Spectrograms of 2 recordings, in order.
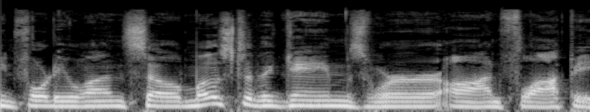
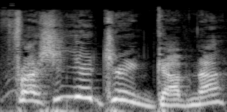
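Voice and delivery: very high fake put-on British accent; 10 semitones higher than usual. Answering a request to say something British: put-on British accent. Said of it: "can you say something about the governor?".

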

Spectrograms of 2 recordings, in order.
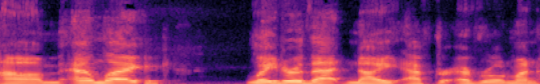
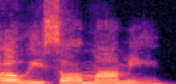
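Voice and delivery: mock breezy, far too casual, pitched up; 6 semitones higher than usual. Retelling how mom explained the child's fright: imitating mom's casual tone. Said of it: "You're being too casual about this".

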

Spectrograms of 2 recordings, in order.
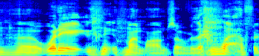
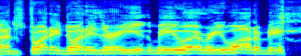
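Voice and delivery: acted yell, much higher pitch; 9 semitones higher than usual. Retelling what the speaker yelled out in a restroom, retelling a yell. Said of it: "And I yell out in my voice".

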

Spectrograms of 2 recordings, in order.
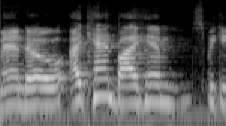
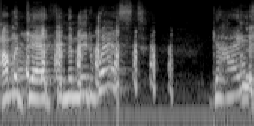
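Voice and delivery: put-on loud, pitched-up Boston accent on every word; 6 semitones higher, 6 dB louder than usual. Riffing on Mark Wahlberg's accent in the Transformers movies, doing a Mark Wahlberg impression. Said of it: "Mark Wahlberg outside of a Boston accent".

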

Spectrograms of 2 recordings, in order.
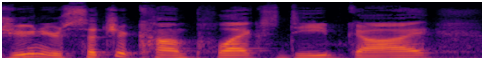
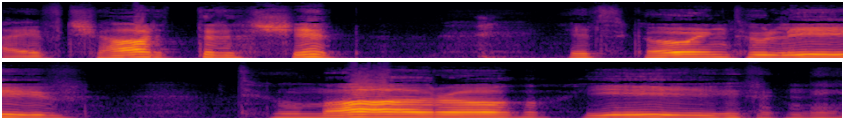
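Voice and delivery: very slow, loud vampire voice, words drawn out; 6 dB louder than usual. Reading film lines with a partner, the speaker does Dracula's part in Dracula voice. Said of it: "here's Dracula".

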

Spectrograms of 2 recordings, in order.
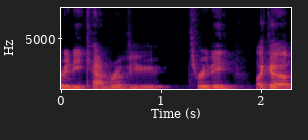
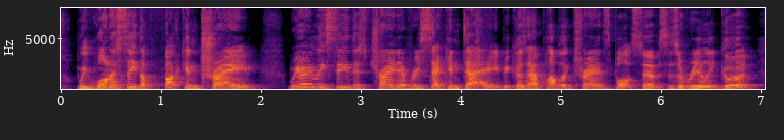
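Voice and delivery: mock angry ranting, higher and louder; 8 semitones higher, 9 dB louder than usual. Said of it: "And they're like".

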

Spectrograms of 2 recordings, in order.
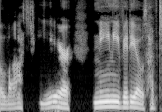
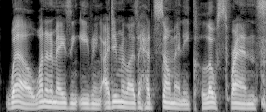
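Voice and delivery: ordinary delivery

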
